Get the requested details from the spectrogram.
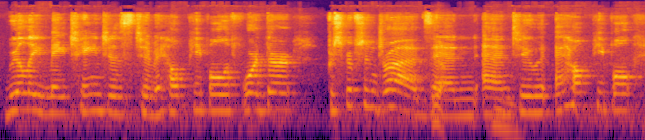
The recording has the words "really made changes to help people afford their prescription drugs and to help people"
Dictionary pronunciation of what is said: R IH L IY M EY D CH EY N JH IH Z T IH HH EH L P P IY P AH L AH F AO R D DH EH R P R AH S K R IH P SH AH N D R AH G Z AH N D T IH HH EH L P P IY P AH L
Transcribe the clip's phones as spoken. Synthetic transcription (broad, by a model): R IH L IY M EY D CH EY N JH IH Z T IH HH EH L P P IY P L AH F AO R D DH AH R P R AH S K R IH P SH AH N D R AH G Z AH N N T IH HH EH L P P IY P L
